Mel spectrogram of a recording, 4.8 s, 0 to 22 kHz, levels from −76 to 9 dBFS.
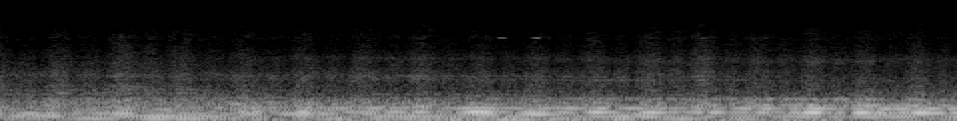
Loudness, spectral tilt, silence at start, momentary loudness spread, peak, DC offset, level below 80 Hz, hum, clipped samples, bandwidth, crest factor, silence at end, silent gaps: -21 LUFS; -9.5 dB/octave; 0 s; 6 LU; -6 dBFS; under 0.1%; -28 dBFS; none; under 0.1%; 8 kHz; 14 dB; 0 s; none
